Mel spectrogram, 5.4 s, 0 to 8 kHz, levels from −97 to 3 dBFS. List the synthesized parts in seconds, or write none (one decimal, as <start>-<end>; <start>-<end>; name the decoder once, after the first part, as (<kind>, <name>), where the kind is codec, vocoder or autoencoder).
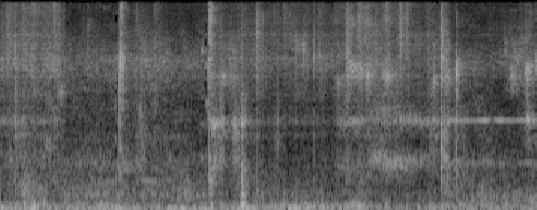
0.0-0.6 (codec, ZipCodec); 2.1-4.5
